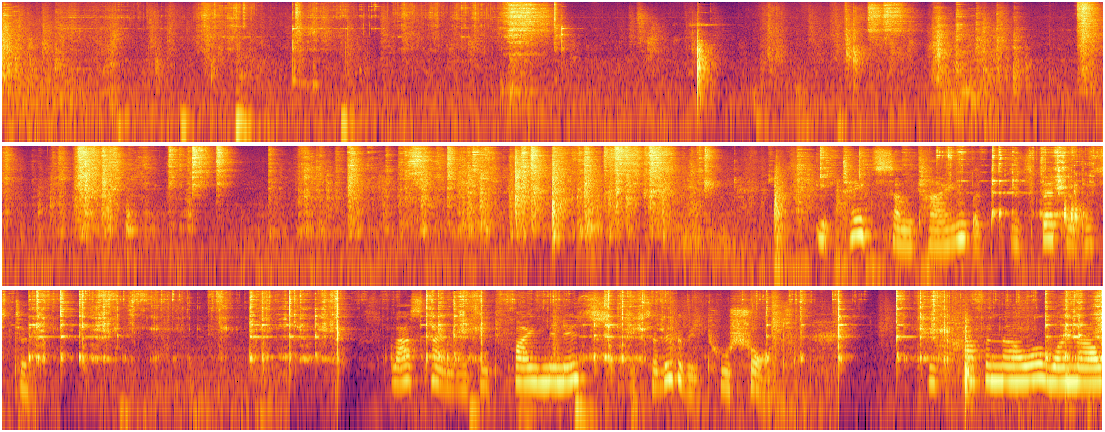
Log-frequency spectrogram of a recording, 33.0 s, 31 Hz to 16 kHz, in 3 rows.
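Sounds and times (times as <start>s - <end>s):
salt shaker rattling: 1.2s - 5.4s, 20.2s - 33.0s.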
